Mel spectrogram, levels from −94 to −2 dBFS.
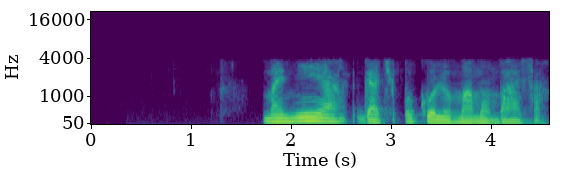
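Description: AMR narrowband mobile codec runs throughout: the speech is squeezed into a 4 kHz band by a vocal-tract model, sounding buzzy and synthetic, which fits a 7.4 kbps mode. AMR bit errors strike at 0.83 s and again from 2.44 to 2.75 s, where flipped low-priority bits misplace excitation pulses and skew the finer parameters. Pitch and level hold, but the voice turns hoarse, scratchy and gargly.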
